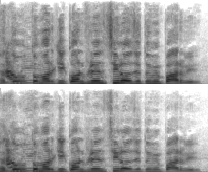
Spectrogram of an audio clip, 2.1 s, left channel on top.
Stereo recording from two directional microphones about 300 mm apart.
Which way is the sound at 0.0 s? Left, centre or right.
Centre.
